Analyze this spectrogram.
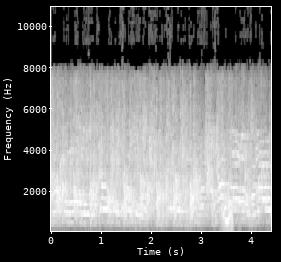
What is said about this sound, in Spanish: Quiero daros las gracias por lo bien que os habéis portado y gracias con un aplauso muy grande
